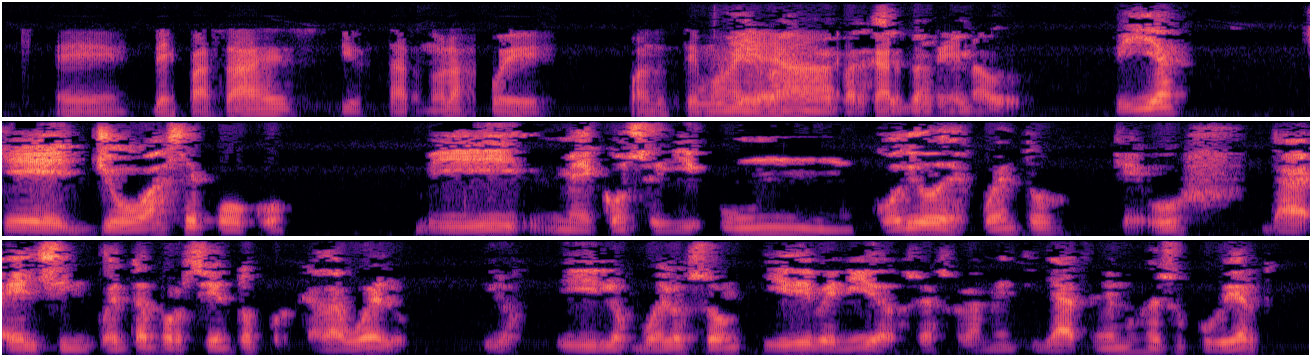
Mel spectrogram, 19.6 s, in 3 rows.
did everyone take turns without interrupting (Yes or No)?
No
